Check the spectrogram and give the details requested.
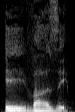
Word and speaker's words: évasé: Remember, one S between two vowels. Z. Évasé.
